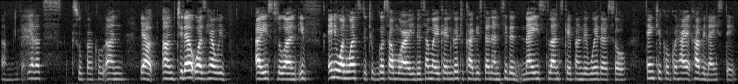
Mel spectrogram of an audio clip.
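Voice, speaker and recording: Mellow, even-toned teenage girl hosting. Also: mid-range voice, normal speed. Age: teens, high school junior. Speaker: student host. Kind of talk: school TV interview segment.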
